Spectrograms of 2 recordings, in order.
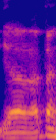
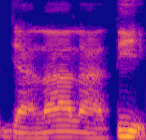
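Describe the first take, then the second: First: The word ends in an a vowel. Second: The word ends in an i vowel. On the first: The speaker calls it wrong. "jalalata nggak boleh" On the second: The speaker calls it right. "Lafdul jalalati"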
